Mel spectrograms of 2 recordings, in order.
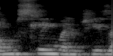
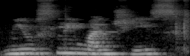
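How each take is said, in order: First: "muesli" without the y-glide, MOOS-lee. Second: "muesli" with a y-glide, MYOOS-lee; muesli as MYOOZ-lee. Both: Shown as a demonstration. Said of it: "I don't know what it is".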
